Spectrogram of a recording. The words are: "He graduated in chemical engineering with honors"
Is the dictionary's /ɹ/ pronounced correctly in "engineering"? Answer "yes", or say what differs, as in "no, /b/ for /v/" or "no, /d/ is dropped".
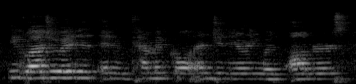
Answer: yes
